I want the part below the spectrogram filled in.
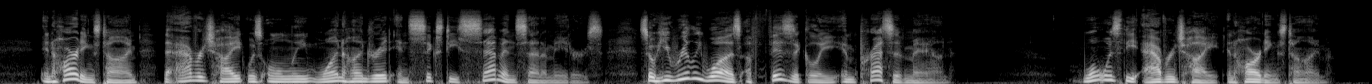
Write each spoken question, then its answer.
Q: What was the average height in Harding's time?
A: In Harding's time, the average height was only 167 centimeters.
